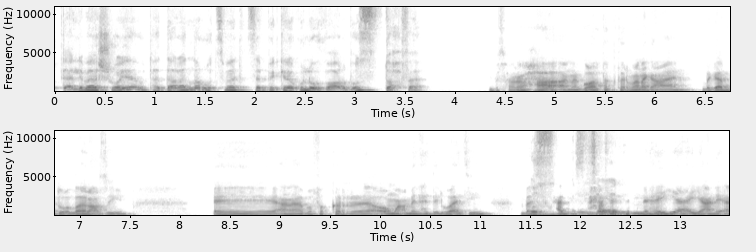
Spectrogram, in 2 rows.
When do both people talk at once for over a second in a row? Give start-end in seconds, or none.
11.5-12.8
